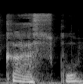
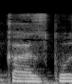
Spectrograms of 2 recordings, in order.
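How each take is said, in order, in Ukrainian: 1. Перед к з оглушується і стає с. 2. Перед к з залишається дзвінким. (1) "Дуже ріже вухо" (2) "дзвінки приголосні, ніколи не оглушуються"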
